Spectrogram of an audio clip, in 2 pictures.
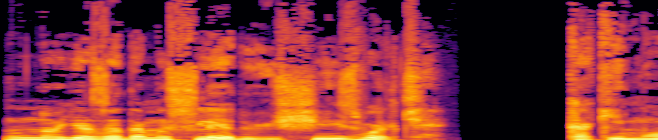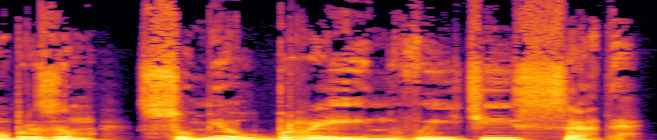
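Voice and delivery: mildly exasperated compliance; irritated. A narrator's reading. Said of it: "раздражённо заметил доктор".

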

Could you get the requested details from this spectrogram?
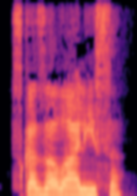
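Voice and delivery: plain reading voice

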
